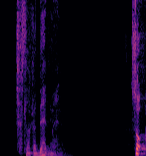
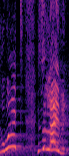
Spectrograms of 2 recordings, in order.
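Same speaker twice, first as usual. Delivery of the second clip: very high, astonished cry; shocked sister hearing he is alive; stunned disbelief; 13 semitones higher than usual. Retold or imitated. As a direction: gasp out the question.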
